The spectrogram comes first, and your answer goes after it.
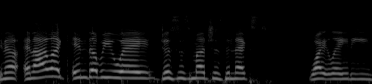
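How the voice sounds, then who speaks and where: A woman's high, monotone delivery with flat intonation at a moderate pace, in an American accent. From US Midwest. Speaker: stand-up comedian. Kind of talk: stand-up. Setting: stage with audience.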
